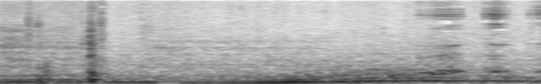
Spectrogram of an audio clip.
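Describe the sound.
A car driving off, with a steady low engine rumble that swells slightly midway, a brief knock early on and a faint whirring above it.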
